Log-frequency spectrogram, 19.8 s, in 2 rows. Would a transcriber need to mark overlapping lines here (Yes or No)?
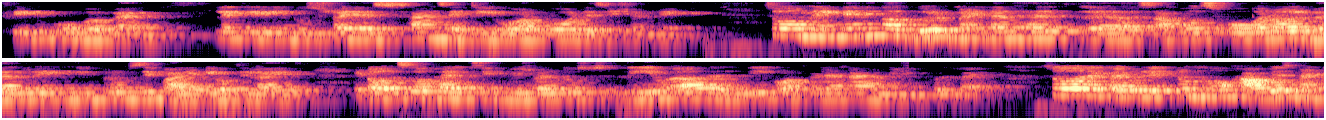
No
